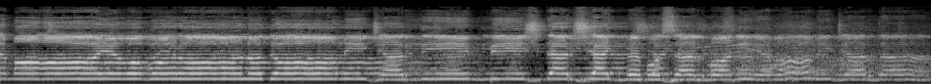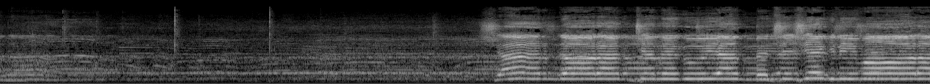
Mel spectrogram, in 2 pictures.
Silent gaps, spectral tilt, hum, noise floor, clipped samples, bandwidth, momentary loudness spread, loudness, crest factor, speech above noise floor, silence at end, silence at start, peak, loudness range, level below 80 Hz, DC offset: none; -0.5 dB/octave; none; -40 dBFS; under 0.1%; 16 kHz; 24 LU; -14 LUFS; 18 dB; 23 dB; 0 s; 0 s; 0 dBFS; 23 LU; -72 dBFS; 0.2%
